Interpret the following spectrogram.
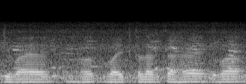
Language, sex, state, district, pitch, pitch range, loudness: Hindi, male, Chhattisgarh, Raipur, 120 Hz, 120-125 Hz, -16 LUFS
